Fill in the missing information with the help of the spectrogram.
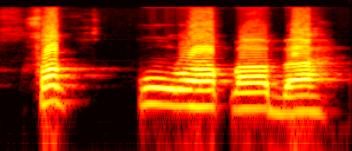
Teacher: یہاں پر عام طور سے بچے غلطی کرتے ہیں کہ اس کاف کو کھینچ کر پڑھتے ہیں. کاف کو کھینچنا نہیں ہے بلکہ بغیر کھینچے صحیح طریقے سے پڑھنا ہے.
